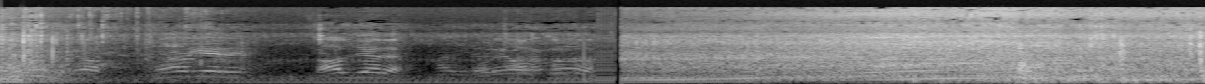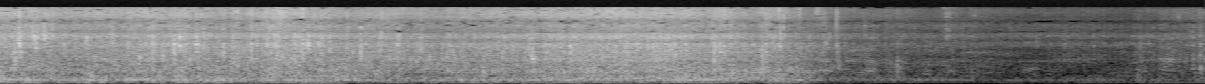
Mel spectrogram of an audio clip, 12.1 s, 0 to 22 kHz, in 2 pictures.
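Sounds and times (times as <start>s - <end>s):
engine revving hard: 3.0s - 6.3s.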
